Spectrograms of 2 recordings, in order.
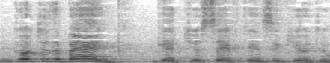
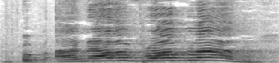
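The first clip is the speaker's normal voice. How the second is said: louder, higher, laughing at her own slip; laughing outburst; 6 semitones higher, 11 dB louder than usual. Real, not acted. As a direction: burst out laughing at the mistake.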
